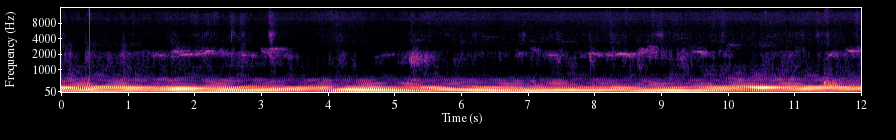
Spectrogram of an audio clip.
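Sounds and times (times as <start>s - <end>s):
deep droning tones: 0.0s - 12.0s.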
